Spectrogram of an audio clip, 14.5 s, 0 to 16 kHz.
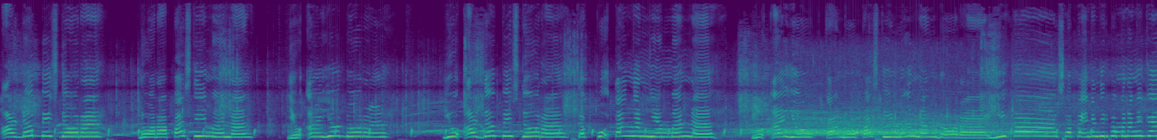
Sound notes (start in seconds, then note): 3.8 laugh; 4.8 clap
